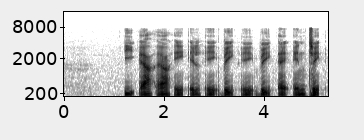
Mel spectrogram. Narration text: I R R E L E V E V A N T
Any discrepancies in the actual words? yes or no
no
